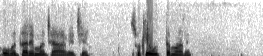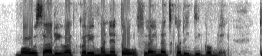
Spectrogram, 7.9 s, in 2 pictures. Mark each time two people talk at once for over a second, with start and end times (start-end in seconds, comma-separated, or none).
none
